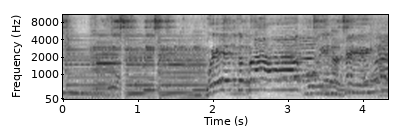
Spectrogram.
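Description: A woman singing a gospel song into a microphone over instrumental accompaniment, holding and bending long notes between lines.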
